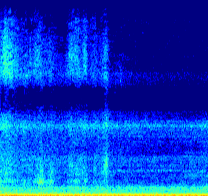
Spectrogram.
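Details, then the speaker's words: Petrol car idling with a steady low rumble, running smoothly and evenly after five gallons of fuel added. "up and running even though it's got three quarters of a tank it only has two gallons in there"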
